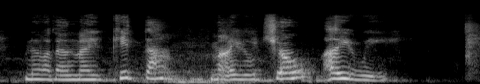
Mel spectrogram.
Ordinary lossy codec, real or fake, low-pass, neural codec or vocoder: MP3, 96 kbps; fake; 10.8 kHz; codec, 24 kHz, 1 kbps, SNAC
